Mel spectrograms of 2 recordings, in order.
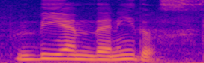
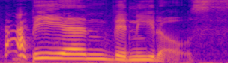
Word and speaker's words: bienvenidos: and has been veneto how do you say that one bienvenidos see i was all wrong bienvenidos very good very good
